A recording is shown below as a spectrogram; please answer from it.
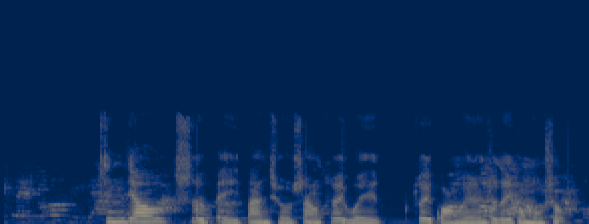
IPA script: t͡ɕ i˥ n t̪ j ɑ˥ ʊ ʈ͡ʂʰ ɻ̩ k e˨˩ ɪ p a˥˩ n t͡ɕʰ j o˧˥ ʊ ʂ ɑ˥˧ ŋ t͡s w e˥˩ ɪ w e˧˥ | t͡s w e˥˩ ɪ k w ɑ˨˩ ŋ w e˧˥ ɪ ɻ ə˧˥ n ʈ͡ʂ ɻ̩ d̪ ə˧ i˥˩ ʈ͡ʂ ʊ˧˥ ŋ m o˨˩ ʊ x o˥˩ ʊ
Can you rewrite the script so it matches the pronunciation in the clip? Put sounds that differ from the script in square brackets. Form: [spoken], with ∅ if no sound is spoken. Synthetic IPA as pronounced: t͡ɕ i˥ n t̪ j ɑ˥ ʊ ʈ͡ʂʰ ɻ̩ [p] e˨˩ ɪ p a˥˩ n t͡ɕʰ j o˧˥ ʊ ʂ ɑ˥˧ ŋ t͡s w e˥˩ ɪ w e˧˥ | t͡s w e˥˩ ɪ k w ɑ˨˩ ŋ w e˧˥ ɪ ɻ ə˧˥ n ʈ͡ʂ ɻ̩ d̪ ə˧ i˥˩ ʈ͡ʂ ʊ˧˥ ŋ m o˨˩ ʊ [ʂ] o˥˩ ʊ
